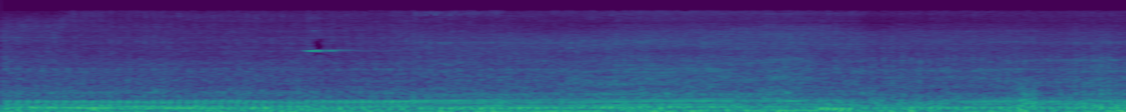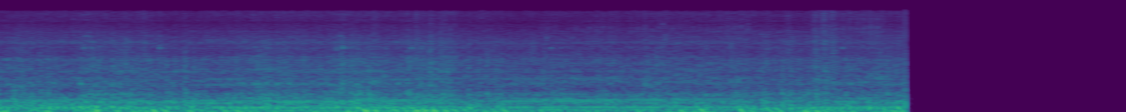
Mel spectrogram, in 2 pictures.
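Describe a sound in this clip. A motorized tricycle engine rumbles steadily.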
